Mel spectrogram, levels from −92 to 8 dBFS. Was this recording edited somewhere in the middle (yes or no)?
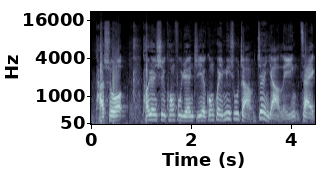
yes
